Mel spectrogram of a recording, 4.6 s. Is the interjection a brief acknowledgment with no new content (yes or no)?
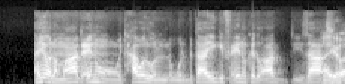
no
